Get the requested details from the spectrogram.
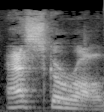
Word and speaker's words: escarole: Oh, here we go. It's an E. It's Escarol. That's how it's spelled. That's right. It's Escarol. That's how it's spelled. E-S-C-A-R-O-L-E and beans.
